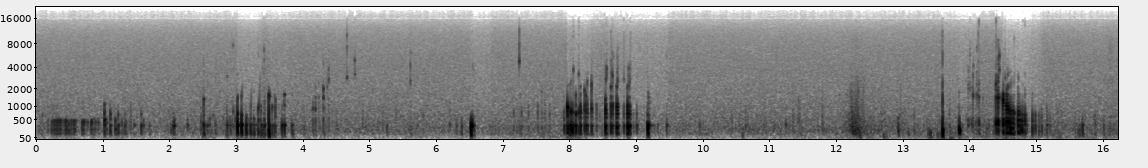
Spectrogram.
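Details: Stomach growling during digestion after McDonald's for lunch and a slice of pizza for breakfast: bursts of gurgling, bubbling rumbles with quieter gaps; normal bowel sounds.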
